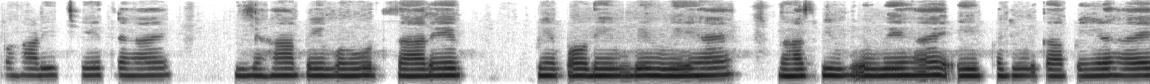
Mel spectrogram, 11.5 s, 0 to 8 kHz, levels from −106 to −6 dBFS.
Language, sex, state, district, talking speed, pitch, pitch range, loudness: Hindi, female, Bihar, Purnia, 110 wpm, 210 Hz, 205-215 Hz, -23 LUFS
